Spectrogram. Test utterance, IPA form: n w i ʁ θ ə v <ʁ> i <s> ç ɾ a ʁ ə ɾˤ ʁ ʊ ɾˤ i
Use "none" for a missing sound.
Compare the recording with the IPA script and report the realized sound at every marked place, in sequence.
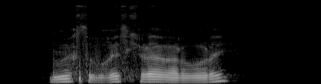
ʁ, θ

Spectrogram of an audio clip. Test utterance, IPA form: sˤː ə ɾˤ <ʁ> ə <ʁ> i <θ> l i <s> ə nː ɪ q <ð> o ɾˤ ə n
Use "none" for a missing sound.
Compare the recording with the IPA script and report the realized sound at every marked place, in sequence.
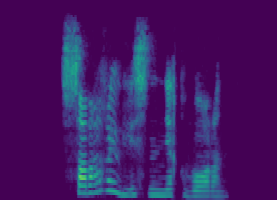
ʁ, ʁ, ð, s, v

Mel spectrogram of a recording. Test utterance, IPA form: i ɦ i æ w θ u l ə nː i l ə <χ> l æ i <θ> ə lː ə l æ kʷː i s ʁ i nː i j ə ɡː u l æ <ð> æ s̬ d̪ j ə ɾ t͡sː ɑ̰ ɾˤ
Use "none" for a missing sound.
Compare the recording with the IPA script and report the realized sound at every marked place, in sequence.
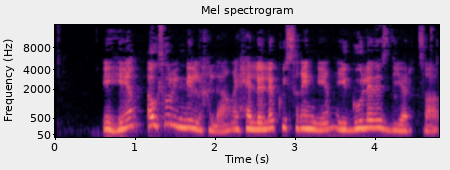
χ, ħ, ð

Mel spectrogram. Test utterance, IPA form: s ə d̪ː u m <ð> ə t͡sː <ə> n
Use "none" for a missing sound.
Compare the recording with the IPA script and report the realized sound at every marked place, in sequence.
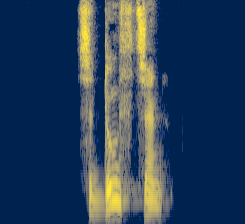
θ, ə

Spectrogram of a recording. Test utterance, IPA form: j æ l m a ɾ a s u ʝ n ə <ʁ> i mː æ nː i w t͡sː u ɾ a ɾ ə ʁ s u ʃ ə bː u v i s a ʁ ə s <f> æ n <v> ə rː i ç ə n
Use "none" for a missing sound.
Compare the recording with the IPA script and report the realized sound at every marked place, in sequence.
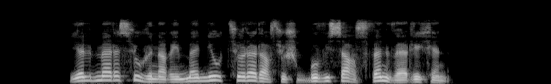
ʁ, f, v

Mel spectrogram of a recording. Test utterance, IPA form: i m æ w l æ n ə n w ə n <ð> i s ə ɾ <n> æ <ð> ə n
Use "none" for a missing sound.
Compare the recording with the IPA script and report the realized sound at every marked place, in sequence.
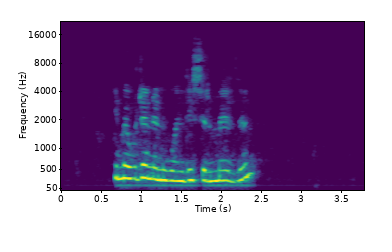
ð, m, ð

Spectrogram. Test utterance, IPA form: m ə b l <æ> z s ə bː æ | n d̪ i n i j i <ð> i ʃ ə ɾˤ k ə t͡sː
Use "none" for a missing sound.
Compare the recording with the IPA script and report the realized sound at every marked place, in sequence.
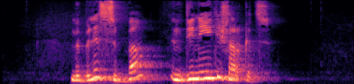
æ, θ

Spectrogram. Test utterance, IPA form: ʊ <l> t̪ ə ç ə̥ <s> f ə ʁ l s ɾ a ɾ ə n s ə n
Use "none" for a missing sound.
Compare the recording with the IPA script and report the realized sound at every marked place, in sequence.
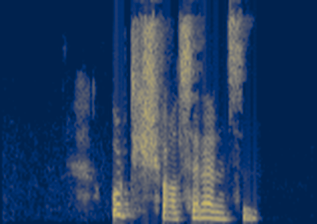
ɾ, ʃ

